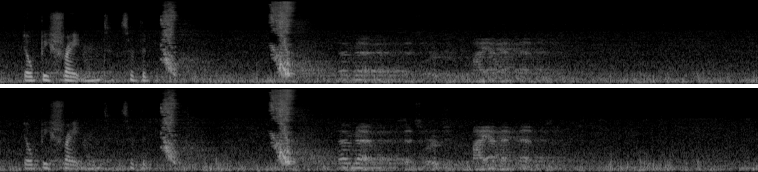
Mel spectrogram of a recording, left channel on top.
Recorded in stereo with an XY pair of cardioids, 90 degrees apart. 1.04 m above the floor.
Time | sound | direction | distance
0.2 | a woman speaking | 45° left | 1.0 m
1.6 | tape being pulled | 5° left | 1.4 m
3.4 | a man speaking | 50° right | 5 m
